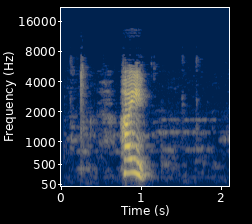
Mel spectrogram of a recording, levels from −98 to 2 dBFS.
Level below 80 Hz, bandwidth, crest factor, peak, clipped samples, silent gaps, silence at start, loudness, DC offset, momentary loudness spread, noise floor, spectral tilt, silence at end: -84 dBFS; 7.4 kHz; 22 dB; -2 dBFS; under 0.1%; none; 0.25 s; -17 LUFS; under 0.1%; 25 LU; -61 dBFS; -3 dB/octave; 1.05 s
